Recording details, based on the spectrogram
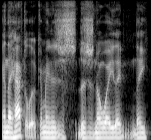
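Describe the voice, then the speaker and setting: A man's voice: medium pitch, fairly even intonation, a little fast, vocal fry, darkish tone. A man from Kentucky, a guest country singer, chatting on a podcast in a confident, rambling way with many restarts. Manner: self-assured, rambling with restarts. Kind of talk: casual podcast chat.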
